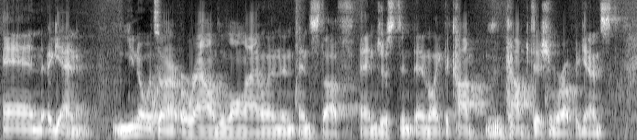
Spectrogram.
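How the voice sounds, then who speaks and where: A man talks at a fairly quick pace in an American accent. Noticeable background noise and audible room echo come through. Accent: New York, toned down. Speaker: real estate guest, engineer. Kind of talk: podcast interview. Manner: casual, filler-heavy.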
